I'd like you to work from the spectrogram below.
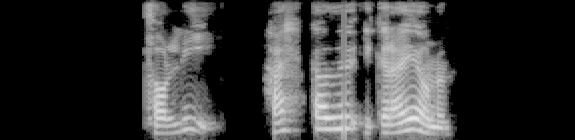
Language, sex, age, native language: Icelandic, female, 50-59, Icelandic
